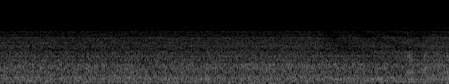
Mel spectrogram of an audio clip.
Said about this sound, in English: they did have proper run sound for this train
